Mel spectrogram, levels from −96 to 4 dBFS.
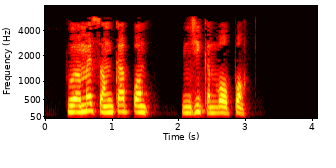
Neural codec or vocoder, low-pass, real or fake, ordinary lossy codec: codec, 16 kHz, 0.9 kbps, LongCat-Audio-Codec; 7.2 kHz; fake; MP3, 24 kbps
